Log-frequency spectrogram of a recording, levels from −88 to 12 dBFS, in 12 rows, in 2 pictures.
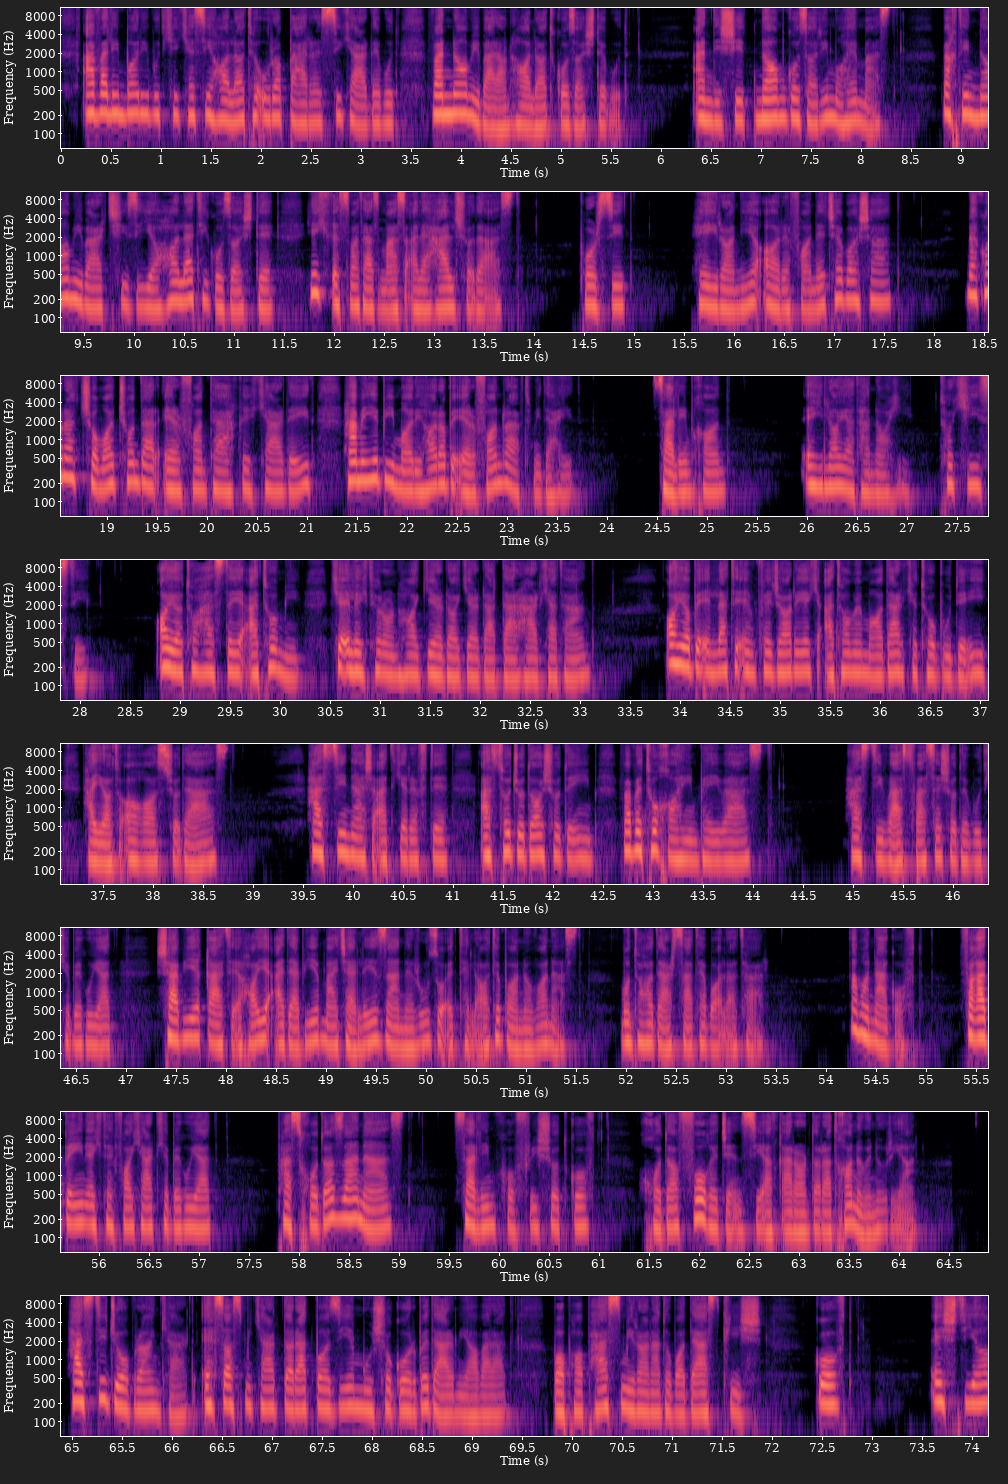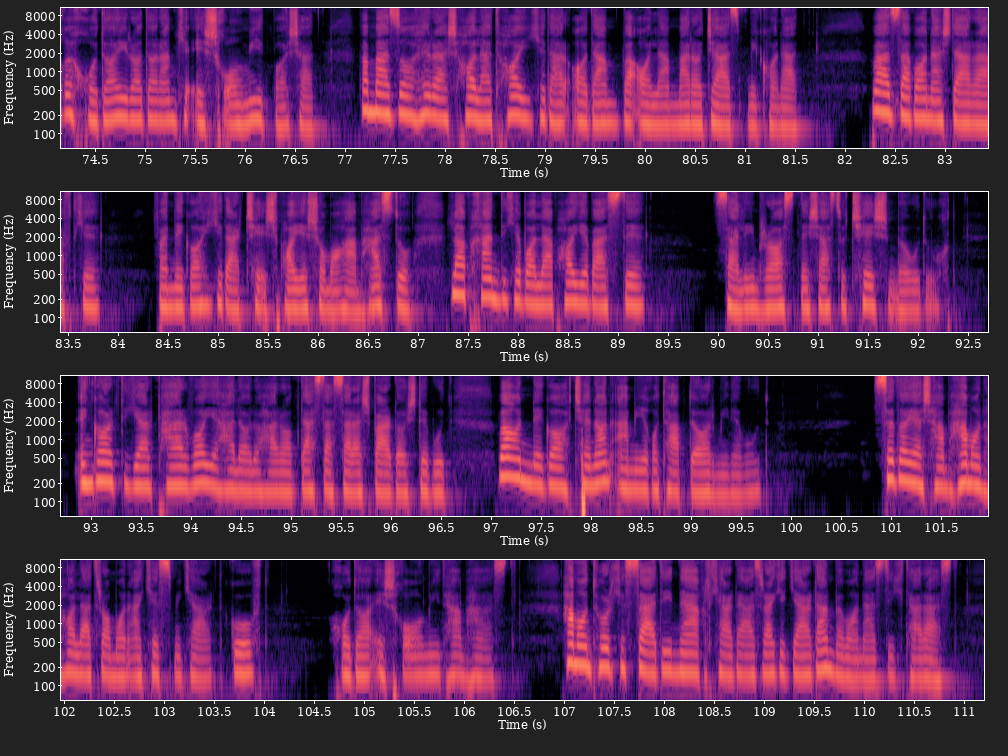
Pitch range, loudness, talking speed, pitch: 145-180 Hz, -23 LUFS, 145 wpm, 155 Hz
